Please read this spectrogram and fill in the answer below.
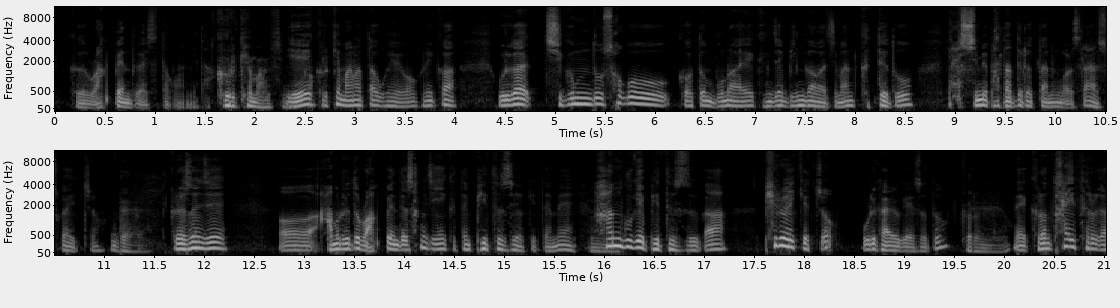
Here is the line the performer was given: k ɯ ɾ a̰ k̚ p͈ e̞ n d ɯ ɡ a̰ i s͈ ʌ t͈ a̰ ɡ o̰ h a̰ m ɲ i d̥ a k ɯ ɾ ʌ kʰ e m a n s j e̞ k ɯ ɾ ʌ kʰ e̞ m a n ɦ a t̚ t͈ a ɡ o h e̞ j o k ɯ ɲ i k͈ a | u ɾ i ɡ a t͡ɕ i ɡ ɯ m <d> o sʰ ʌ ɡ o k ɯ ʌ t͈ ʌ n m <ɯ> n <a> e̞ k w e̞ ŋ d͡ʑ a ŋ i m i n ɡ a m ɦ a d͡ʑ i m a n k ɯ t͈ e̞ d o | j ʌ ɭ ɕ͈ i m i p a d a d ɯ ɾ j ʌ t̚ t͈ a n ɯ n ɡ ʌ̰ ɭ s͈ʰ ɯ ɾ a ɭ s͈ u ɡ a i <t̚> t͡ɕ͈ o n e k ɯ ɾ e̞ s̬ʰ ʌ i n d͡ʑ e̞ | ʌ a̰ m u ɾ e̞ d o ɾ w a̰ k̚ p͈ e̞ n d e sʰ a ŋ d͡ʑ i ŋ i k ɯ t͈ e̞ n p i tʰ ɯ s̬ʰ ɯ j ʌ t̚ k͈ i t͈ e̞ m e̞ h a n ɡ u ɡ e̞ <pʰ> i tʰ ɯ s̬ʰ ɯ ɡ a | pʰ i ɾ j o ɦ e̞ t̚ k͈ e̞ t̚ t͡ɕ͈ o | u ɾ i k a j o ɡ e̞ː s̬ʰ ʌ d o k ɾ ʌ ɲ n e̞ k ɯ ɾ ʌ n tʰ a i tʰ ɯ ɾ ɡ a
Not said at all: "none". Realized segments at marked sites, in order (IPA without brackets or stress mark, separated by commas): d, u, a, t̚, p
